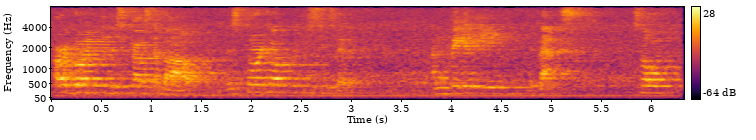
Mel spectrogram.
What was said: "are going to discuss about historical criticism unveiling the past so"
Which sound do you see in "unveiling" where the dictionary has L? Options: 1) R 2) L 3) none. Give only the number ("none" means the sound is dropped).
3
